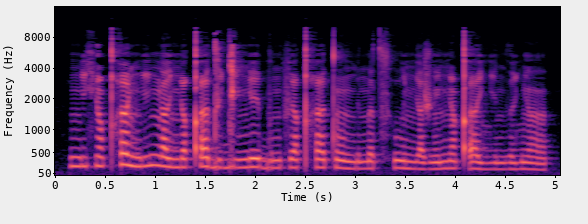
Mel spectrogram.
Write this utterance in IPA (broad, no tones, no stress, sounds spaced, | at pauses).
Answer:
ŋ i ç õ qʰ ɨ ŋ i ŋ a ə̯ ɲ ʉ qʼ e d ɨ ɟ i ŋ e b u n f e qʰ e t õ ŋ ɨ n ɐ t͡sʰ u ɲ a ʒ ẽ ɲ ẽ qʼ e ʎ i n ð ɵ ʎ ɐ̃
